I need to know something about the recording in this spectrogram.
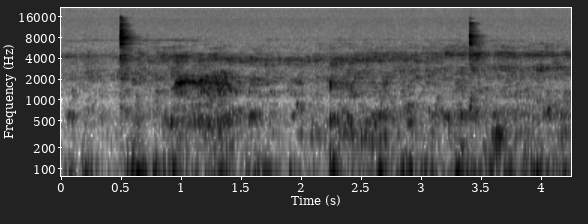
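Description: Near silence, with a few faint clicks of a computer mouse, one about half a second in and a couple near the end.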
